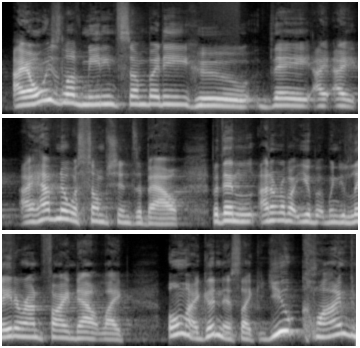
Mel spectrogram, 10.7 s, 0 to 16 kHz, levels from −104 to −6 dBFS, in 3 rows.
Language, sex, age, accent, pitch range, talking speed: English, male, 40-59, American, 155-230 Hz, 195 wpm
